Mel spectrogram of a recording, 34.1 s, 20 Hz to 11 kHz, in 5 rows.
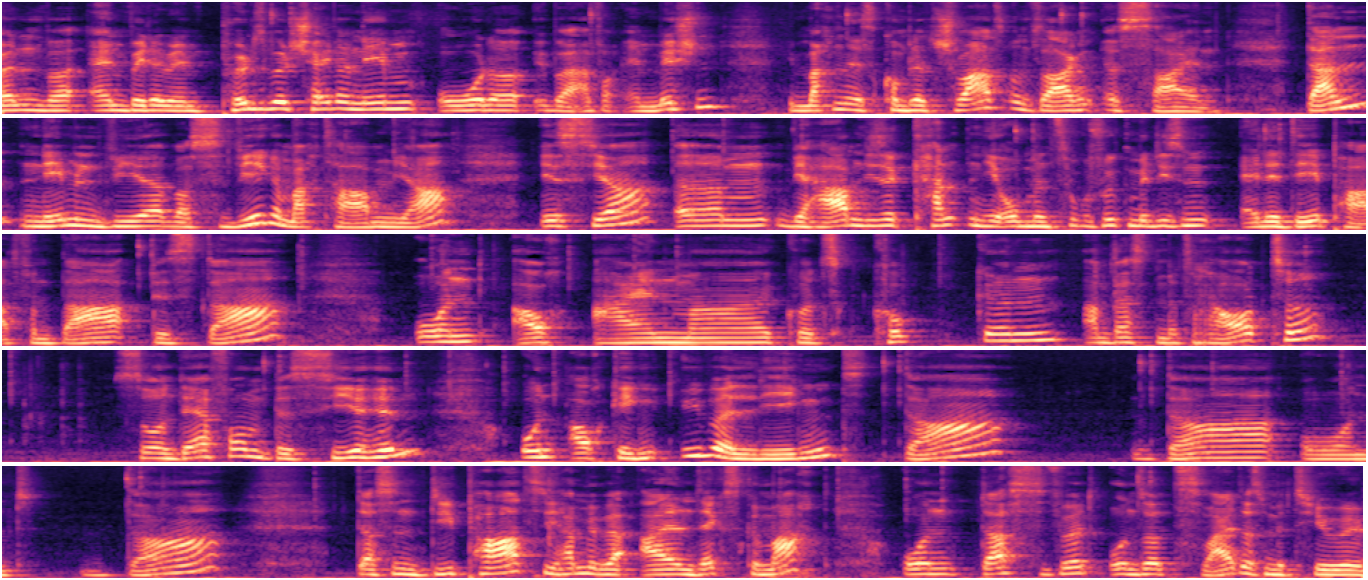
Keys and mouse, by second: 7.9-8.3 middle drag, 8.5 shift+middle drag, 10.2 middle click, 11.9 click, 14.3 shift+click, 15.1 shift+middle click, 16.4 middle click, 17.0-18.1 shift+middle drag, 20.1-20.5 shift+middle drag, 21.7 shift+click, 22.4 shift+middle click, 22.9 middle click, 23.5 shift+middle click, 26.4 shift+middle click, 28.8-29.9 middle drag, 31.2 shift+middle click, 31.8 middle click, 32.9-34.0 drag.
